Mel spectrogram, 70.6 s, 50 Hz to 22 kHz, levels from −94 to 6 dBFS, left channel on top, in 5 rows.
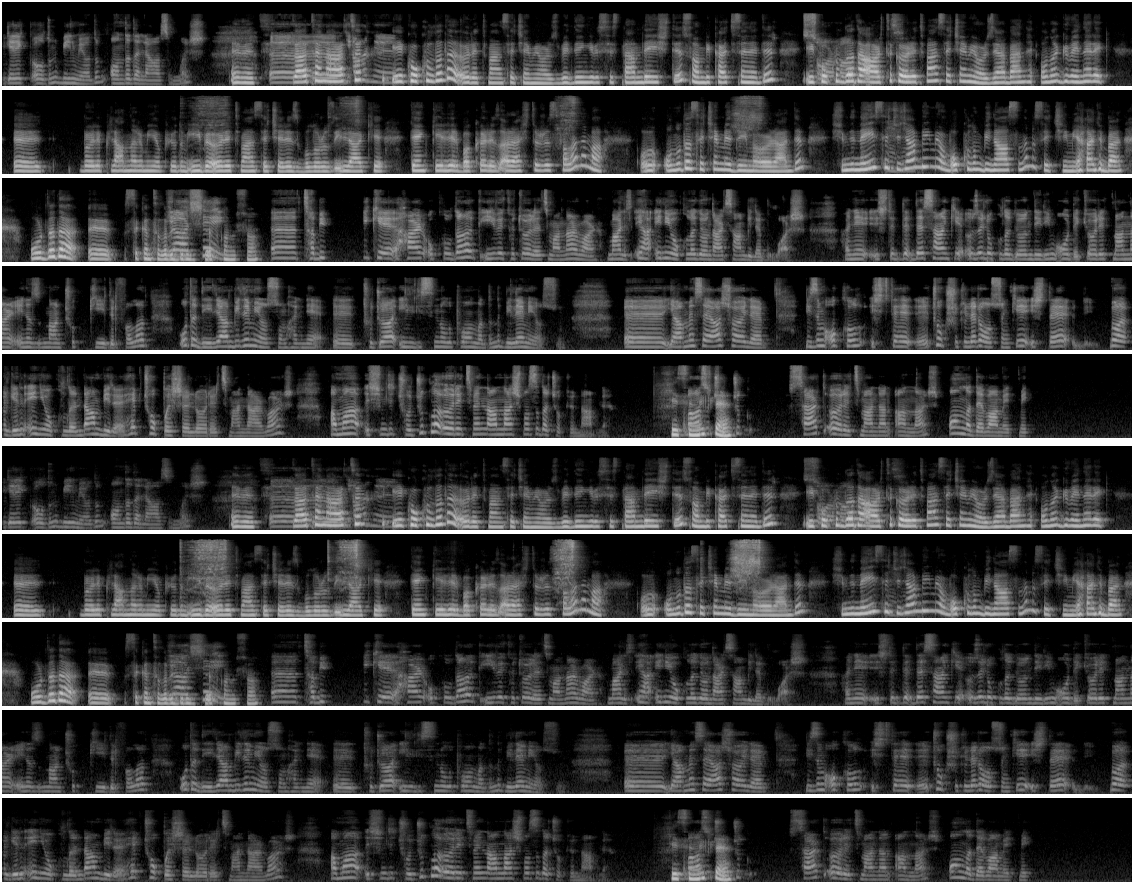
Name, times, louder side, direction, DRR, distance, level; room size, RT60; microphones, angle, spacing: voice 1, 0.0-5.0 10.0-10.6 11.1-11.2 25.2-25.5 30.3-31.1 31.6-32.3 32.8-64.1 64.7-65.7 66.3-69.3, left 7 dB, 80° left, 0.7 m, -39 dB
voice 2, 2.9-3.2 3.6-4.5 4.9-13.8 14.3-14.6 15.1-21.7 22.1-29.6 29.9-31.4 64.8-65.6, left 3 dB, 20° left, 0.3 m, -27 dB
sound 1, 16.3-17.0 18.2-18.7 21.0-21.3 22.8-22.9 23.2-23.7, right 16 dB, 55° right, 0.4 m, -33 dB
9.3 x 4.0 x 2.9 m
head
